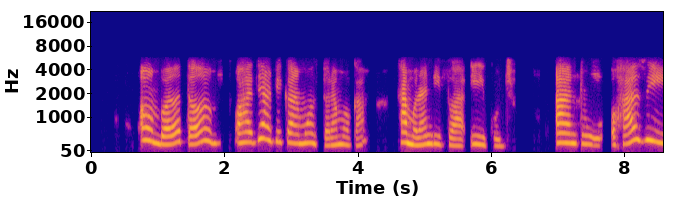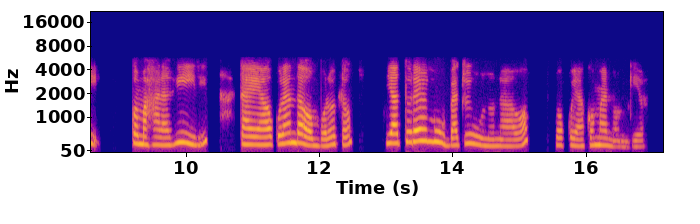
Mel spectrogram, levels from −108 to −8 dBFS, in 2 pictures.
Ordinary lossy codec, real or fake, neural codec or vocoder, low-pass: Opus, 32 kbps; fake; codec, 24 kHz, 0.9 kbps, WavTokenizer, medium speech release version 2; 5.4 kHz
